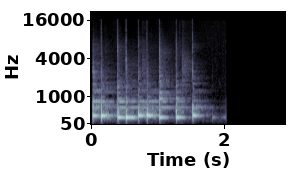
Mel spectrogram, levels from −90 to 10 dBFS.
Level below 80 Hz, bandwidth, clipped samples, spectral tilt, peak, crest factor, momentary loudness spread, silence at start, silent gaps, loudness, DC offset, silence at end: -66 dBFS; 12 kHz; under 0.1%; -6 dB/octave; 0 dBFS; 18 dB; 8 LU; 0 s; none; -18 LUFS; under 0.1%; 1.05 s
